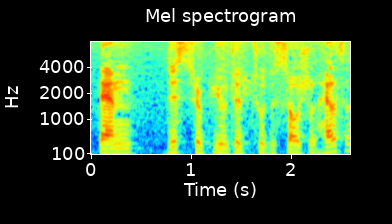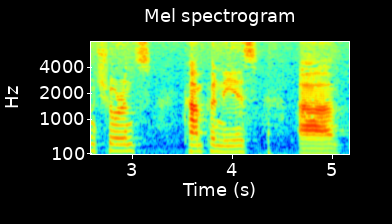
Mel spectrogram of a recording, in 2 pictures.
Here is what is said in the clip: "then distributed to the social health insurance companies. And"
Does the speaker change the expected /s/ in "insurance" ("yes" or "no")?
no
